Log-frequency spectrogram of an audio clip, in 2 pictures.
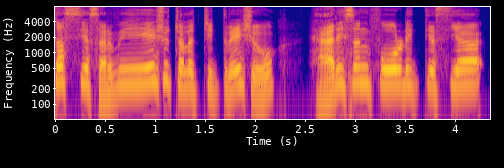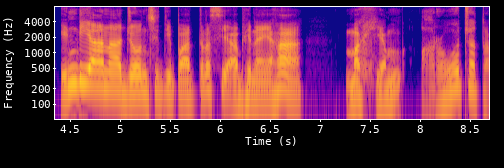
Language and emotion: Sanskrit, happy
